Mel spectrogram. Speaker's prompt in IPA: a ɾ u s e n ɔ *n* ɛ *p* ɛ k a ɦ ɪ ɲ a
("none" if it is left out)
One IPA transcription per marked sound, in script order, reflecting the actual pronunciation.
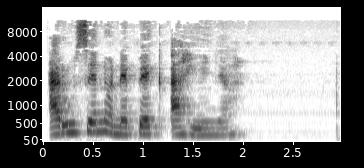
n, p

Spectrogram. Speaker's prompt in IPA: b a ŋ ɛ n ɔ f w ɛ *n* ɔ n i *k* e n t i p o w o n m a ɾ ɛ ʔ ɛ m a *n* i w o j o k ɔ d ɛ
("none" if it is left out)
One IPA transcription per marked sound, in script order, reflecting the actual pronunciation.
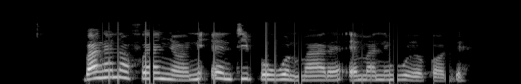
ɲ, ʔ, n

